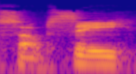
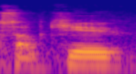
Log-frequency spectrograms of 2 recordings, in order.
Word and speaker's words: sub-c: intramuscular and subcutaneous uh referred to as sub c not sub q that drives me insane i know it sounds like a cube but it's spelt over c just get it right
